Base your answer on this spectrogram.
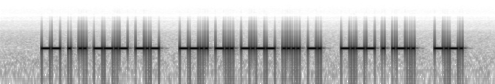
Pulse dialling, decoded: none

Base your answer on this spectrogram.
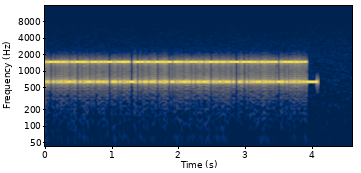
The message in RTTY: … DUE UNITA VENNERO CANCELLATE PRIMA DI

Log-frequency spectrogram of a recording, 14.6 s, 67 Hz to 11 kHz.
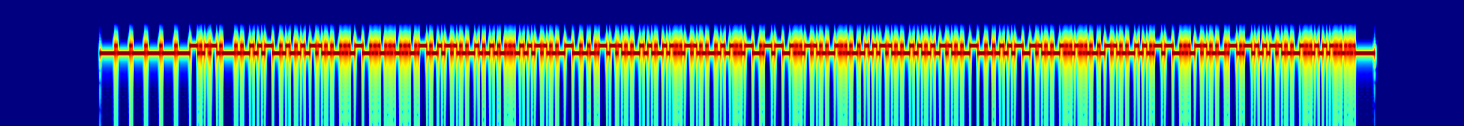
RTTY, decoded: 8922 6966637 0068 913 874 249394 418 82 9189 441 8396 338 4846

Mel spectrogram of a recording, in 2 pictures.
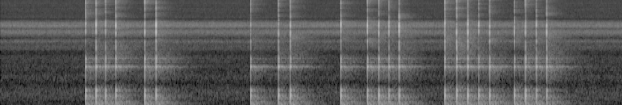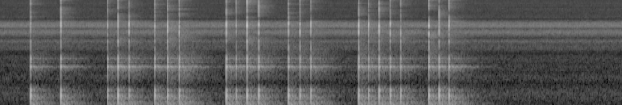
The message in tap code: R BDY ANSX

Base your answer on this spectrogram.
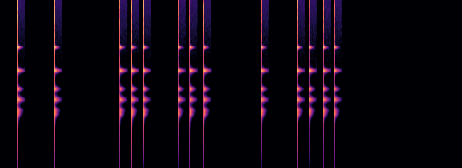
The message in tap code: AND

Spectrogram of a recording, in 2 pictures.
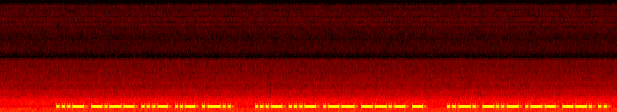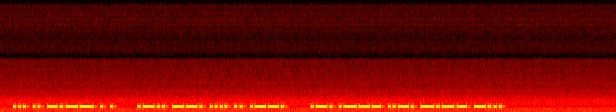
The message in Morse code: VYVUL VVWQT FXWGI SIYEE LGHIP RJFYB

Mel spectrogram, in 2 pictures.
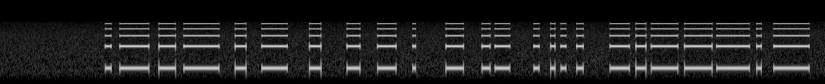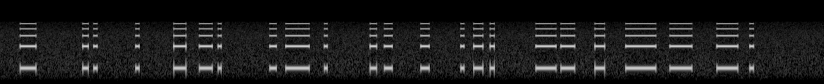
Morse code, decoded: none

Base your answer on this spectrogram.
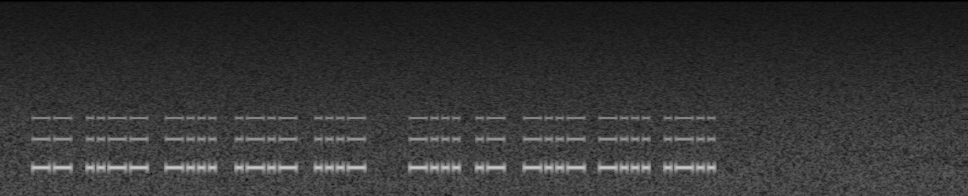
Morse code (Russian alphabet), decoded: МЮБЯЖ БАЬБЛ

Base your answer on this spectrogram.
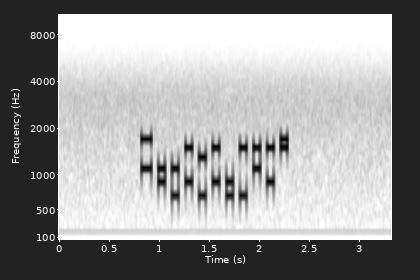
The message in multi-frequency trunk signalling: KP 328481798 ST

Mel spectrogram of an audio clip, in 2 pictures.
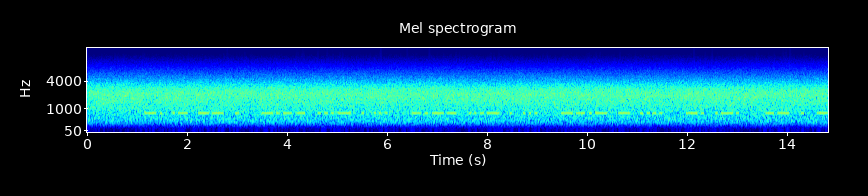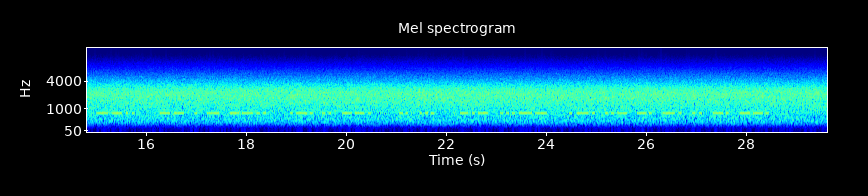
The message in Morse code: NAME YVES YVES QTH NR METZ METZ RIG IS K3 RUNNING

